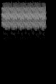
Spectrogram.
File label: Insect Voice Chirp, Vocalization, Bug; Animal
